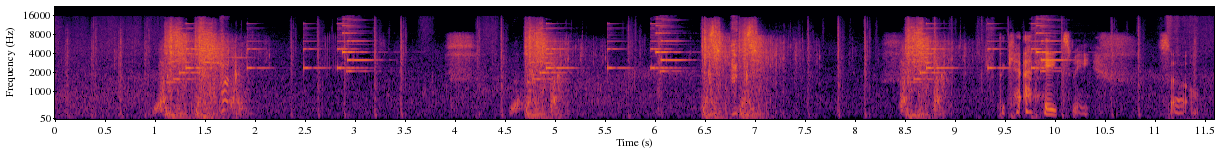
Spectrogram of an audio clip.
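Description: A sword swishes and strikes with bright chimes.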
